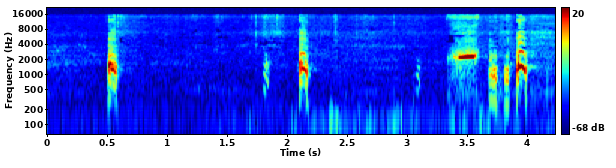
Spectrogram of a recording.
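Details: Irani teetar, or grey francolin: two loud, brief, harsh notes about a second and a half apart, then a rising whistled note and a quick cluster of clipped notes near the end, against a quiet background.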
